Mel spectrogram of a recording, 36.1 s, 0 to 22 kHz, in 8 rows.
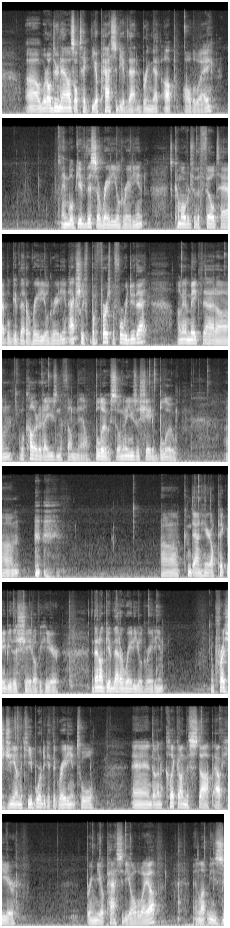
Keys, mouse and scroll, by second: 2.5 click, 8.5 click, 12.7-13.8 drag, 14.5 click, 16.7 click, 17.8-22.3 drag, 22.9 click, 25.7 click, 27.5 g, 31.2 click, 33.5 click, 35.8 =.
